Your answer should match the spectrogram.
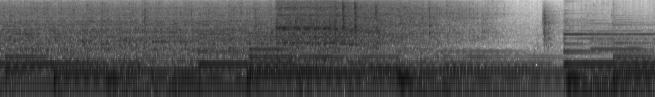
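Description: Background music with steady notes over the motor and beater noise of a KitchenAid tilt-head stand mixer shredding cooked chicken with its flat beater. The mixer noise stops about five seconds in, leaving the music.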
